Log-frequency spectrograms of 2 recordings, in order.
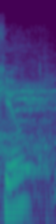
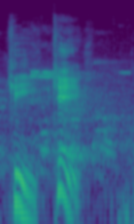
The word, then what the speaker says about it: Key: Is that pronounced Q? Key.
